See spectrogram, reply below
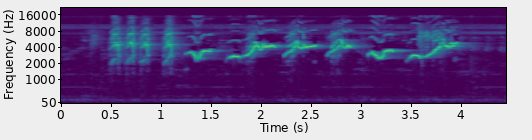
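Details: Morning song of an Oriental magpie-robin, used to get young birds singing: four quick rattling clicks, then a steady series of rising, looping whistled phrases about every half second.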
